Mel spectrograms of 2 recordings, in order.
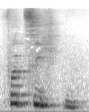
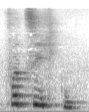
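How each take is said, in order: The two takes are said the same way.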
